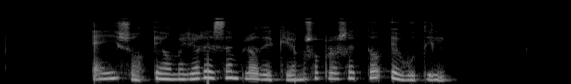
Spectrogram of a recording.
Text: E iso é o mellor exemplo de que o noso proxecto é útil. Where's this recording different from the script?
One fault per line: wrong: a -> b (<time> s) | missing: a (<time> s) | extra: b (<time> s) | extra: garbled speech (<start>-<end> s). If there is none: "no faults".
no faults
